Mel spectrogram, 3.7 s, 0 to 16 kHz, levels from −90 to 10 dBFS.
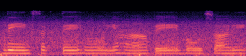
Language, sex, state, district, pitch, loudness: Hindi, male, Haryana, Jhajjar, 195 Hz, -18 LUFS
